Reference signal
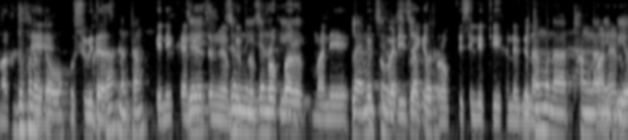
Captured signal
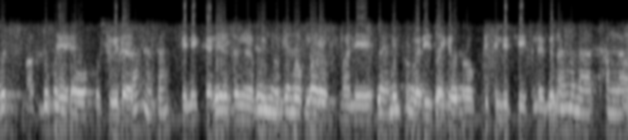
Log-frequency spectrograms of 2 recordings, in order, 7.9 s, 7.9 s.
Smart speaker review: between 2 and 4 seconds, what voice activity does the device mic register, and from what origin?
echo only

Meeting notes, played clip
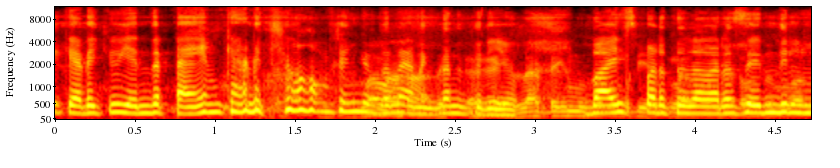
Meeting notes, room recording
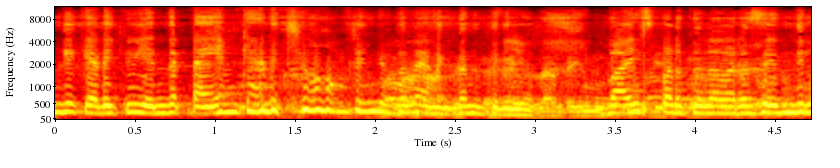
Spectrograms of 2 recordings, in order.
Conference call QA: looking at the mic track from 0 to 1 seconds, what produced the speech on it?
echo only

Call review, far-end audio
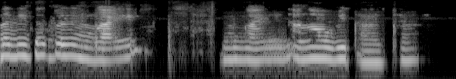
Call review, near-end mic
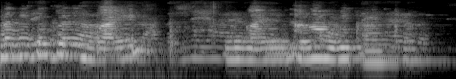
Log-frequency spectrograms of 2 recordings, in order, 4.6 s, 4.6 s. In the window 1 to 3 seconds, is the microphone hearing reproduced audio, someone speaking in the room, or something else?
both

